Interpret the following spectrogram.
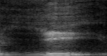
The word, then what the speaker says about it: Yi: So we're going to look at this time around the aspect of you called the Yi. That is spelled Y-I in pinyin, or that's that weird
